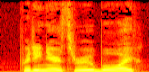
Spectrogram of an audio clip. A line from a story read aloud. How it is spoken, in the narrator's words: Strawn, who had been silent and bewildered for a long time, asked anxiously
